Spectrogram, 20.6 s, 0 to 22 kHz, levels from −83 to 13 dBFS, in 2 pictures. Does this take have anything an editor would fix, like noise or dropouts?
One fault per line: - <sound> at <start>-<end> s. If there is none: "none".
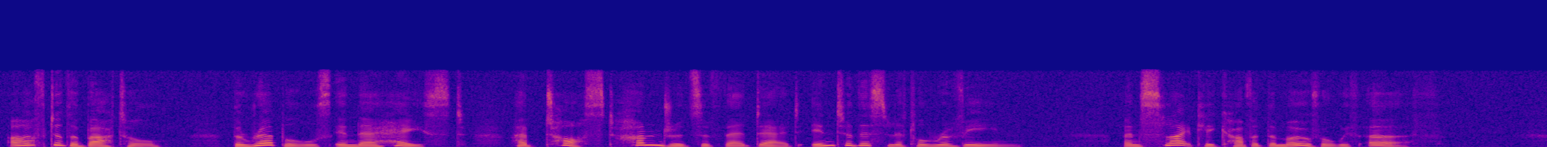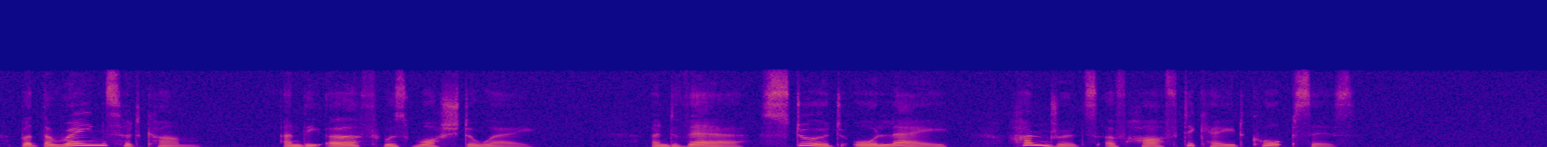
none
